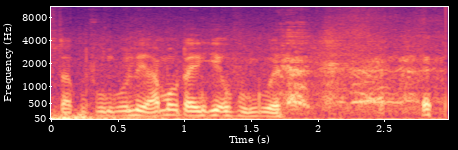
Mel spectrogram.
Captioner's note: laughs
